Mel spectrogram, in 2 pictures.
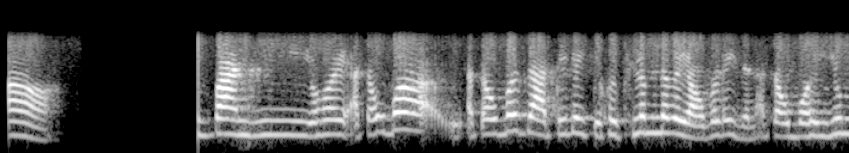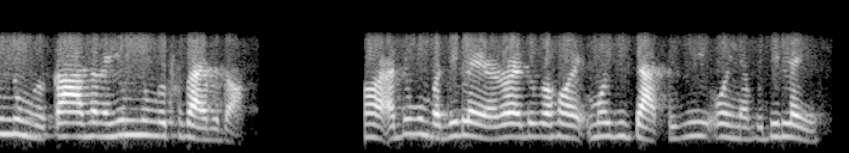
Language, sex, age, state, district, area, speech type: Manipuri, female, 30-45, Manipur, Senapati, rural, conversation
